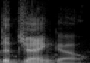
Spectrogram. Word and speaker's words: Django: I have 7 for Django. Okay, so the D is silent.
